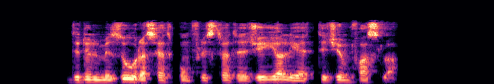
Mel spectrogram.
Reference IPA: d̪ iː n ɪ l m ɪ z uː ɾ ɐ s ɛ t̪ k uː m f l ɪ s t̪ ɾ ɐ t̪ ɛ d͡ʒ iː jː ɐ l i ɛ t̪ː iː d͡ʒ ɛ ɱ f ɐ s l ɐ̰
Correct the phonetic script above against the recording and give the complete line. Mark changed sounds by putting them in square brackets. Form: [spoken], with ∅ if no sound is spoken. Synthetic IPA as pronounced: d̪ iː n ɪ l m ɪ z uː ɾ ɐ s ɛ t̪ k uː [n] f l ɪ s t̪ ɾ ɐ t̪ ɛ d͡ʒ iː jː ɐ l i ɛ t̪ː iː d͡ʒ [i] ɱ f ɐ s l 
